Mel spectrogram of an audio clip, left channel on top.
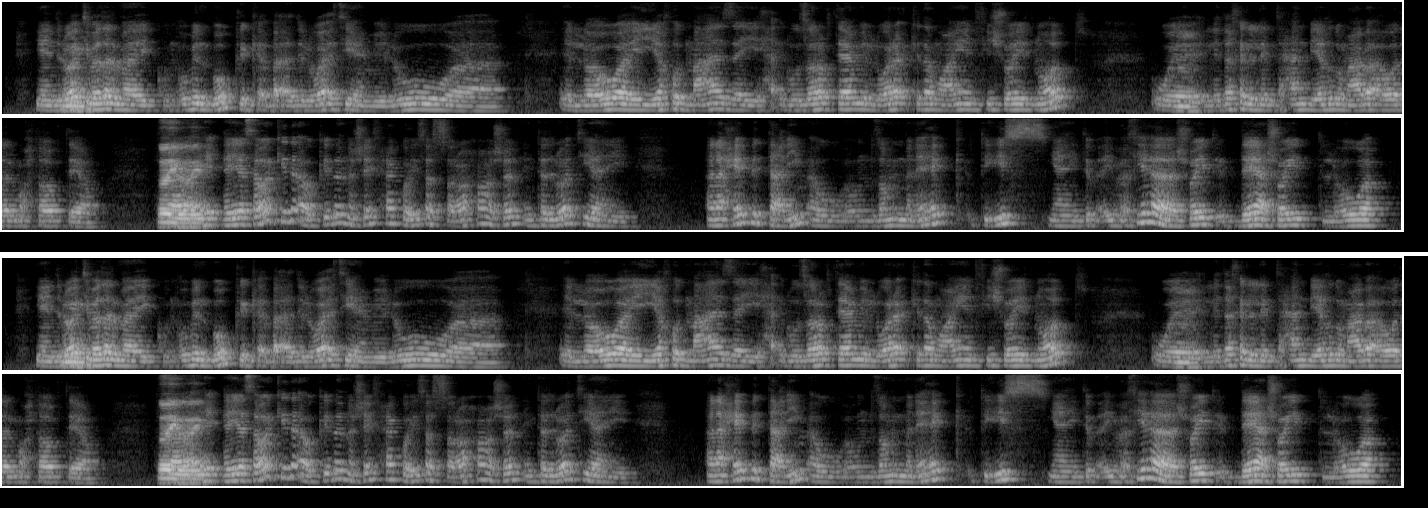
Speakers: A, on the right; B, on the left.
A: يعني دلوقتي
B: امم
A: بدل ما يكون اوبن بوك بقى دلوقتي يعملوه آه، اللي هو ياخد معاه زي ح- الوزاره بتعمل ورق كده معين فيه شويه نقط واللي
B: امم
A: داخل الامتحان بياخده معاه بقى هو ده المحتوى بتاعه فهي
B: ايوه ايوه
A: هي سواء كده او كده انا شايف حاجه كويسه الصراحه عشان انت دلوقتي يعني انا احب التعليم او او نظام المناهج تقيس يعني تبقى يبقى فيها شويه ابداع شويه اللي هو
